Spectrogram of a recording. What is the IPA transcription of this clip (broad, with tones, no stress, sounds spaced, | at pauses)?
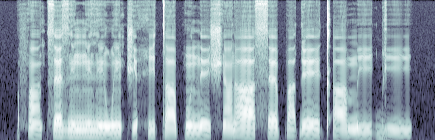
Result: f ã˨ t͡s ɛ˦ z ĩ˦ ŋ ĩ˦ z ĩ˨ w ĩ˦˨ t͡ʃ ɪ˨ h i˦ t a˨ p ũ˦ n e˨ ʃ ã˨ ɾ aː˦ s ɛ˦ p a˨ ɗ eː˦˨ kʼ aː˨ m iː˦ ɡ͡b iː˨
